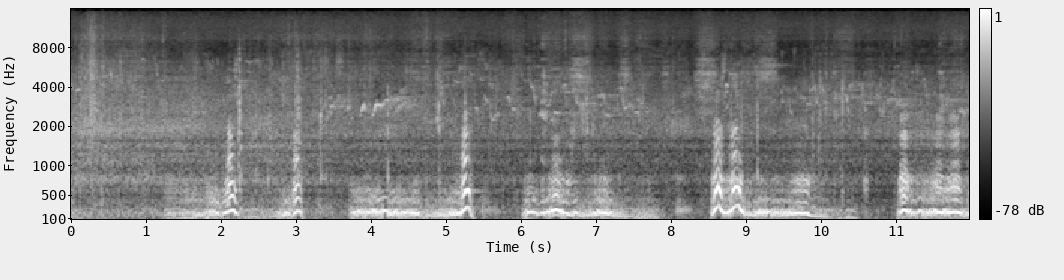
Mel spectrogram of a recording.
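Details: An 11-year-1-month-old Dobermann growls in low, rumbling stretches of a second or two, broken by occasional short sharp barks, over a faint constant background hiss.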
